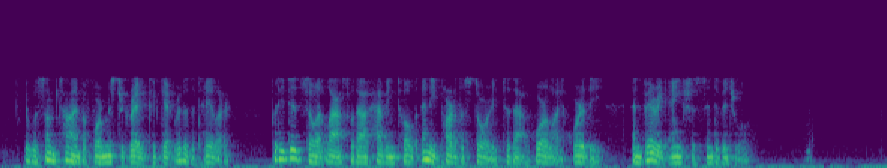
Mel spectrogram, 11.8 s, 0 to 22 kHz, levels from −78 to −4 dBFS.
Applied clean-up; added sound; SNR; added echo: none; Buzz; 18 dB; reverberation time 0.4 s.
